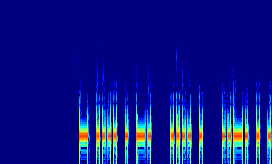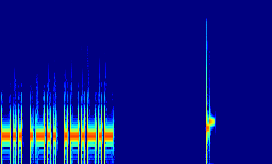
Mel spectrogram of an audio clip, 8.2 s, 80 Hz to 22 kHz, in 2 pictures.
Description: Morse code, heard as a keyed tone, about 28 wpm, 700 Hz. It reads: THEN HE FELL.
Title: A Sound Of Thunder 28wpm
